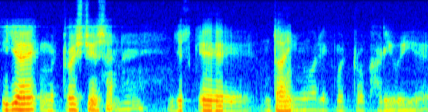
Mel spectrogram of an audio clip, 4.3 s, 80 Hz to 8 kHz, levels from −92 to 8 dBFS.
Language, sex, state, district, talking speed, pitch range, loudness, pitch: Hindi, male, Uttar Pradesh, Lucknow, 180 wpm, 130-155 Hz, -20 LUFS, 135 Hz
